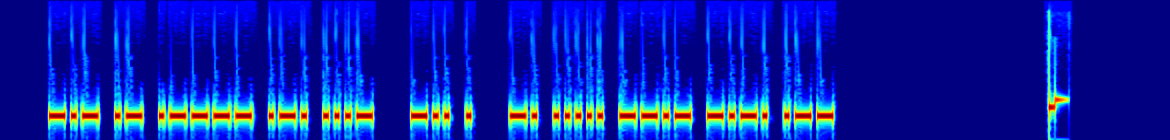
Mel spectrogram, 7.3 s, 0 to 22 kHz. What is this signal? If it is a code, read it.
Morse code, heard as a keyed tone, about 36 wpm, 700 Hz. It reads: KA1RV DE N5QCW
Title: USA Callsign DE Callsign - 5 Characters - 35wpm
